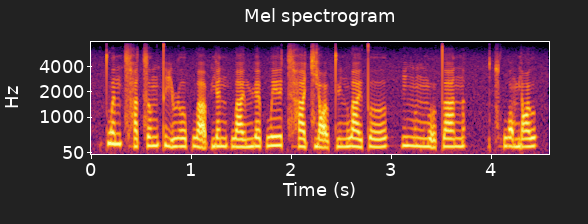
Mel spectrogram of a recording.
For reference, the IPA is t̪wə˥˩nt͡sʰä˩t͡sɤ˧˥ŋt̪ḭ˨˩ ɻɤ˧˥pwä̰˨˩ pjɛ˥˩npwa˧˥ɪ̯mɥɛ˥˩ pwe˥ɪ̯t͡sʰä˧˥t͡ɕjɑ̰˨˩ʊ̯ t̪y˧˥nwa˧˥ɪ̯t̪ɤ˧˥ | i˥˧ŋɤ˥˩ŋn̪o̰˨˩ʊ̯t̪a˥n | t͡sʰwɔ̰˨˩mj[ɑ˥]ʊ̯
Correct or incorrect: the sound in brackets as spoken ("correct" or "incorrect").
incorrect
